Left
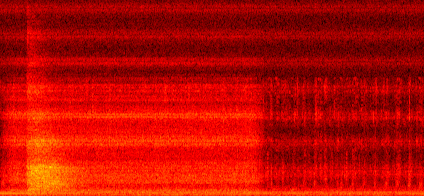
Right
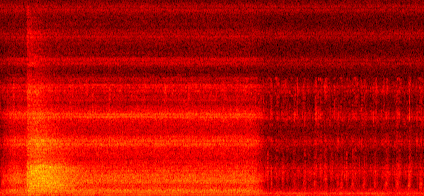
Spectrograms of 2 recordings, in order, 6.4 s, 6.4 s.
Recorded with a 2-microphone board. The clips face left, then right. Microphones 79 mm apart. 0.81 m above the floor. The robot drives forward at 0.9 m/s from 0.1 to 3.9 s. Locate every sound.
0.4 s an explosion: 20° right (ahead or behind), 5 m; by 1.3 s 25° right (ahead or behind), 4 m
